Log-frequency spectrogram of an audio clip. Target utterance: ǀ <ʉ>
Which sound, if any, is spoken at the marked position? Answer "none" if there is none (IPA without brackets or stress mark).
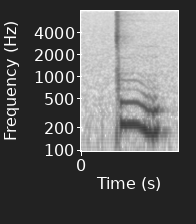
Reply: ʉ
